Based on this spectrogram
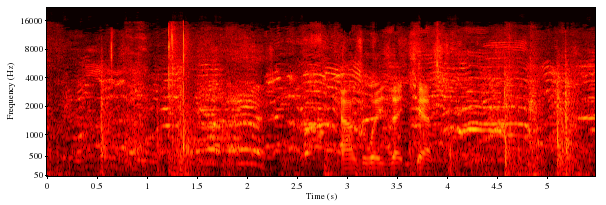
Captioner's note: crowd chatter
